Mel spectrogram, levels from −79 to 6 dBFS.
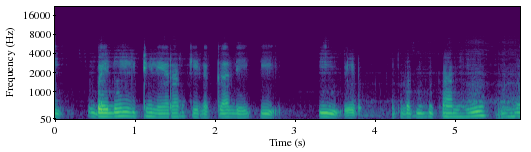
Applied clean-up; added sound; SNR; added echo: neural separator model SepFormer DNS4.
